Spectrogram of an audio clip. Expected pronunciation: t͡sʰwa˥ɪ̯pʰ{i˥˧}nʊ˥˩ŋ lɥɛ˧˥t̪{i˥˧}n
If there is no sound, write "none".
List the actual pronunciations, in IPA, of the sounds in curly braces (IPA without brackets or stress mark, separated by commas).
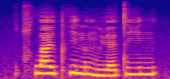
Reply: i˥˧, i˥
